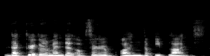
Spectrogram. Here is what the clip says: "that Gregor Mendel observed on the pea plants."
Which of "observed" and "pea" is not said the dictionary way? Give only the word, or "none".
observed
